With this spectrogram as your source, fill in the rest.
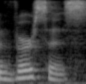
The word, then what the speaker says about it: versus: 很容易会被我们省略整个音节，就像在 versus 变成 verse 的这个状况里面，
